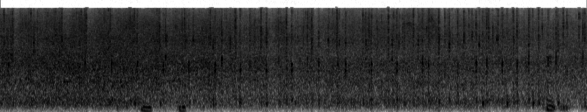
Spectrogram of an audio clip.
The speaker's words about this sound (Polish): Te oklaski oczywiście dla Pana Jezusa i dla Matki Bożej.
